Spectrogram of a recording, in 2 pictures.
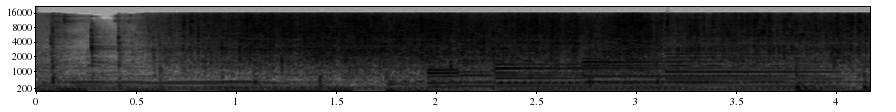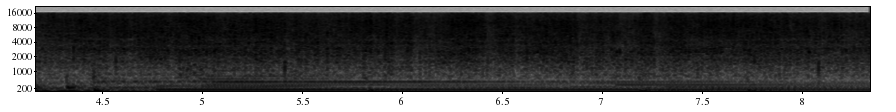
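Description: Raw chunks of bell pepper, onion and garlic sizzling as they fry in olive oil in a frying pan, a steady sizzle that sets in about half a second in.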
